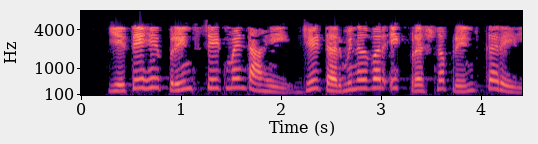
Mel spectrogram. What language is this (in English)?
Marathi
